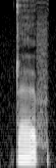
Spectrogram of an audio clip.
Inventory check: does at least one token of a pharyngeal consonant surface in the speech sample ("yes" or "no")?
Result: no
